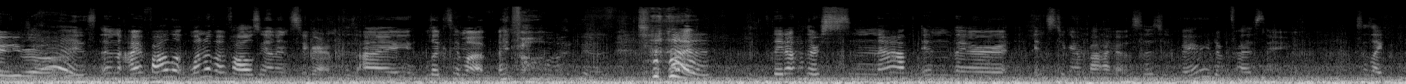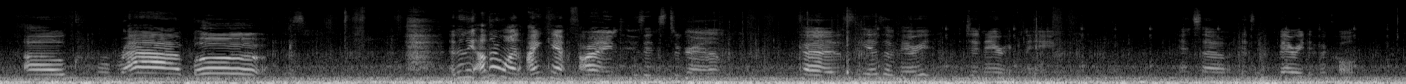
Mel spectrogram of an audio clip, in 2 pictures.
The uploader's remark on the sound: Sorry for the bad audio but in this episode you join us while we drive around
